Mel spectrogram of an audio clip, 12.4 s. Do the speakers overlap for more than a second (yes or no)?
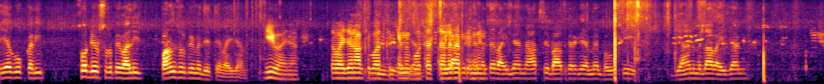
yes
